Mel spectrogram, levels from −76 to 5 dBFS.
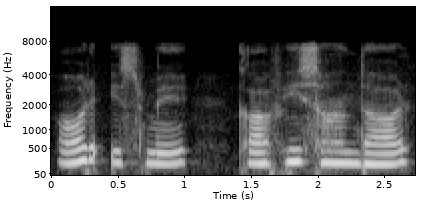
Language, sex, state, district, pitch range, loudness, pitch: Hindi, female, Bihar, Patna, 210-225 Hz, -15 LUFS, 215 Hz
